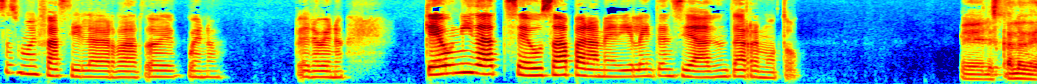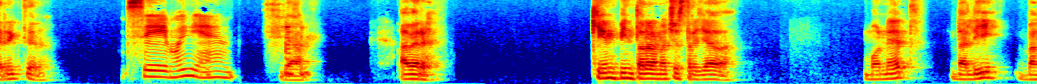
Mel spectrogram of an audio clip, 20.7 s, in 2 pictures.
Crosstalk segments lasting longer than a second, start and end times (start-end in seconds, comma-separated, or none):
none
